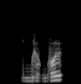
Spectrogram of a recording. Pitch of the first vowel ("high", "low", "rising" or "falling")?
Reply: low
